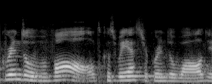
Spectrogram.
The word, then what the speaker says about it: Grindelwald: I was wondering what you guys thought about Grindelwald. – Mm-hmm. – And noticed that like the W is pronounced V as in German pronunciation.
